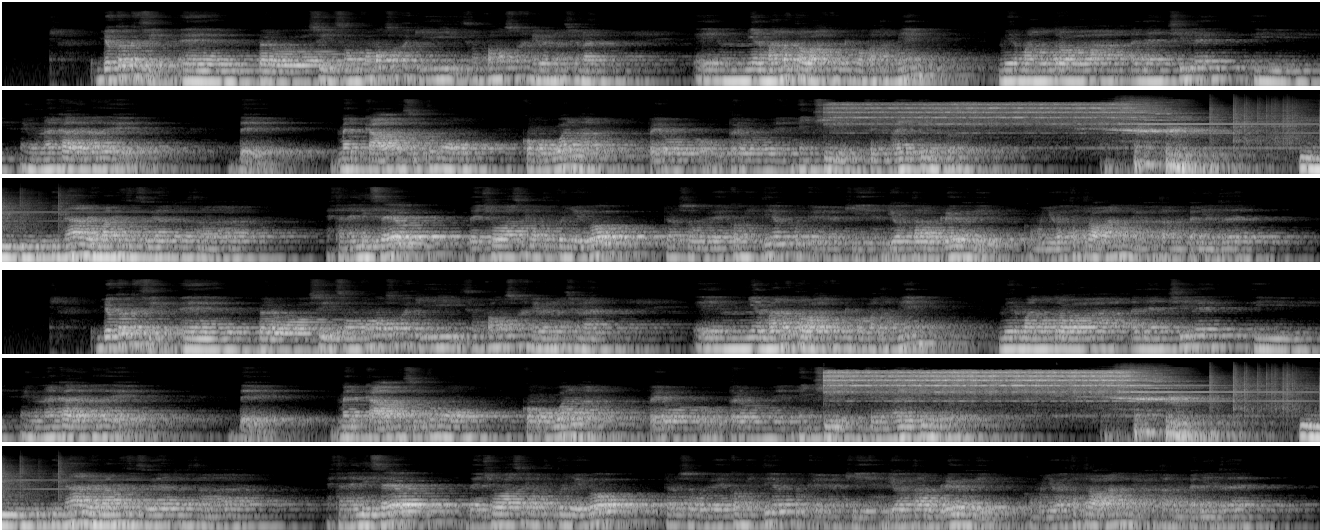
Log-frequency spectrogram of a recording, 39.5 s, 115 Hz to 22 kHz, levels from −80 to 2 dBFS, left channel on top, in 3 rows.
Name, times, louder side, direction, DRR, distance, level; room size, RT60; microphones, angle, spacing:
voice 1, 0.9-6.0 6.9-9.2 10.0-12.2 12.4-13.1 13.4-14.6 15.4-15.8 16.5-17.9 18.4-19.2 19.6-22.7 24.2-25.1 26.1-28.8 29.7-30.5 31.0-32.5 33.0-36.3 36.6-38.7, left 1 dB, 20° left, -5 dB, 1.0 m, -23 dB
sound 1, 21.4-27.0, right 9 dB, 45° right, 0.4 m, -23 dB
sound 2, 23.7-27.0, right 1 dB, 10° right, 0.8 m, -31 dB
12.0 x 4.7 x 4.0 m, 2.1 s
head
